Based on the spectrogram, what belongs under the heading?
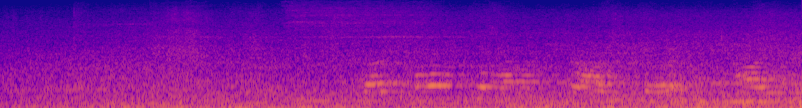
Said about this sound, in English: Here we are! The train station can get really busy, so stay close.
